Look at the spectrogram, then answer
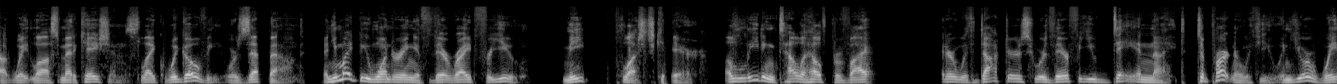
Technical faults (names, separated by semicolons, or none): repeated stalls (stutter); call audio freeze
